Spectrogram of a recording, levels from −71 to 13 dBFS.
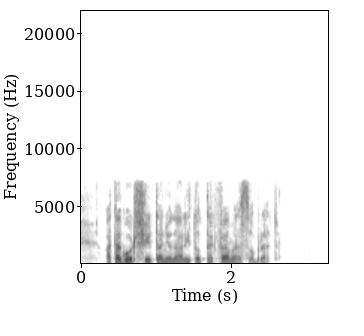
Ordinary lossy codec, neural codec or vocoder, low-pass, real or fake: AAC, 48 kbps; none; 7.2 kHz; real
